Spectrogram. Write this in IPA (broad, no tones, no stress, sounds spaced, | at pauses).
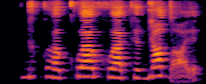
ɡʲ o k ɦ ɐ kʷʰ a xʷ a kʲ ɐ ɡ i dˤ ḛ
